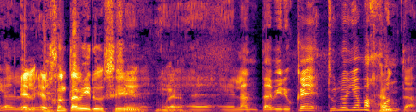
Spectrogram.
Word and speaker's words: Hantavirus: Bueno, eso es una forma de No, es que claro, en inglés en inglés la H se pronuncia, se pronuncia la H, ¿no? Hantavirus, elta, el Hondius, el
